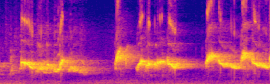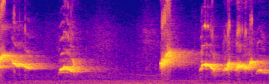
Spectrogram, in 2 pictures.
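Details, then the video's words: Red-whiskered bulbul singing in a Vietnamese recording used to push birds into lively song: five punchy phrases, each opening with a rising note then rolling into bubbly, slurred warbles, separated by brief gaps over a soft low hum. "CHÀO MÀO | Kích chim nhạy hót - Thúc chim hót hay căng lửa"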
